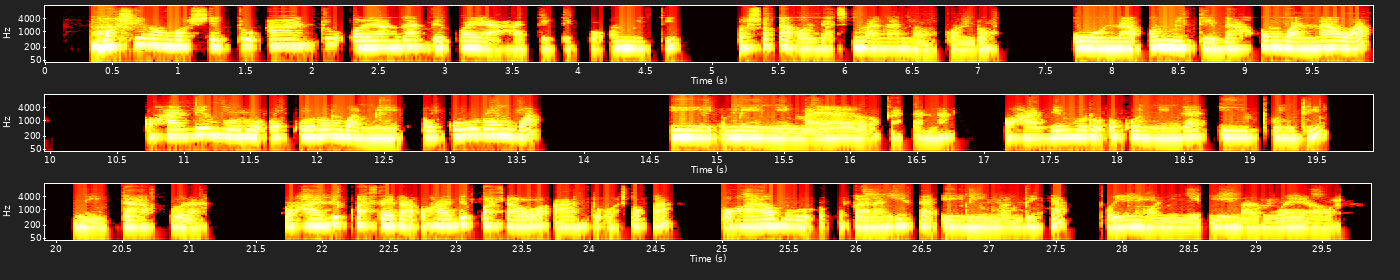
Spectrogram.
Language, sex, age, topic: Oshiwambo, female, 18-24, finance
